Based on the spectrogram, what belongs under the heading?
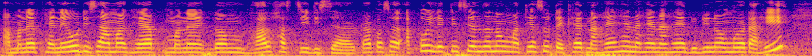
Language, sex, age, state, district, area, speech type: Assamese, female, 45-60, Assam, Sonitpur, urban, spontaneous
